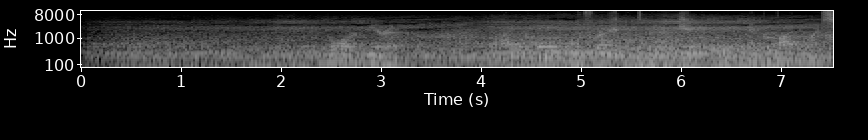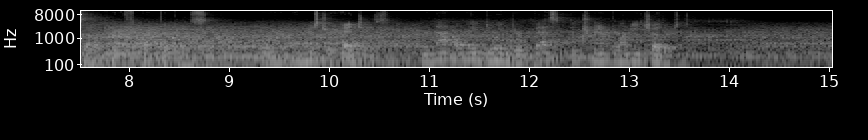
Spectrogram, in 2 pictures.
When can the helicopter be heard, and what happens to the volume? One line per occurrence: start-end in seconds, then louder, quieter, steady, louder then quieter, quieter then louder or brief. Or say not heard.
0.0-15.0 louder then quieter.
